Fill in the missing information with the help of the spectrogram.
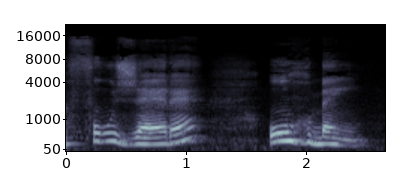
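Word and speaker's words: fugere urbem: Então a gente tem o Fugere Urban, que se vocês fossem escrever seria fugere Urben, com N no final. Uh, em latim se pronuncia Fugere Urben e significa a fuga da cidade ou fugir da cidade.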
